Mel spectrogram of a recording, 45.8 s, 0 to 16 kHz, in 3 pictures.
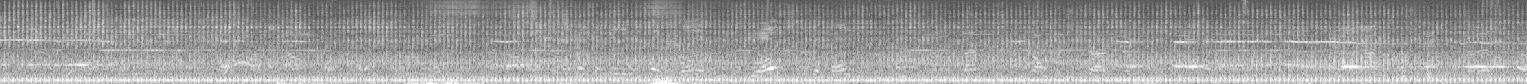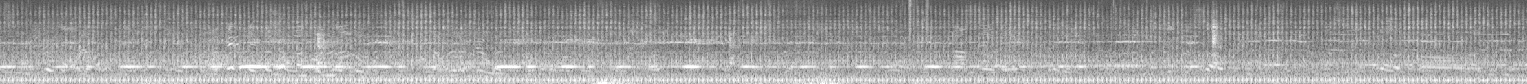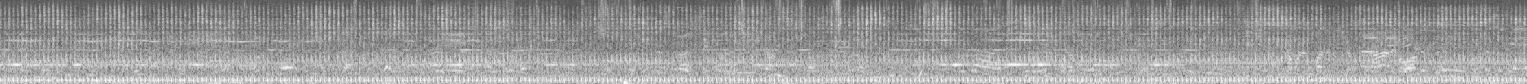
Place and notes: Porto, Passeio Allegre - fishermen at work
seaside, fishermen at work
Portugal, 16 October 2010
